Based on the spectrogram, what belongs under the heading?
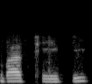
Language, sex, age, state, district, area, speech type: Dogri, male, 18-30, Jammu and Kashmir, Udhampur, rural, conversation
